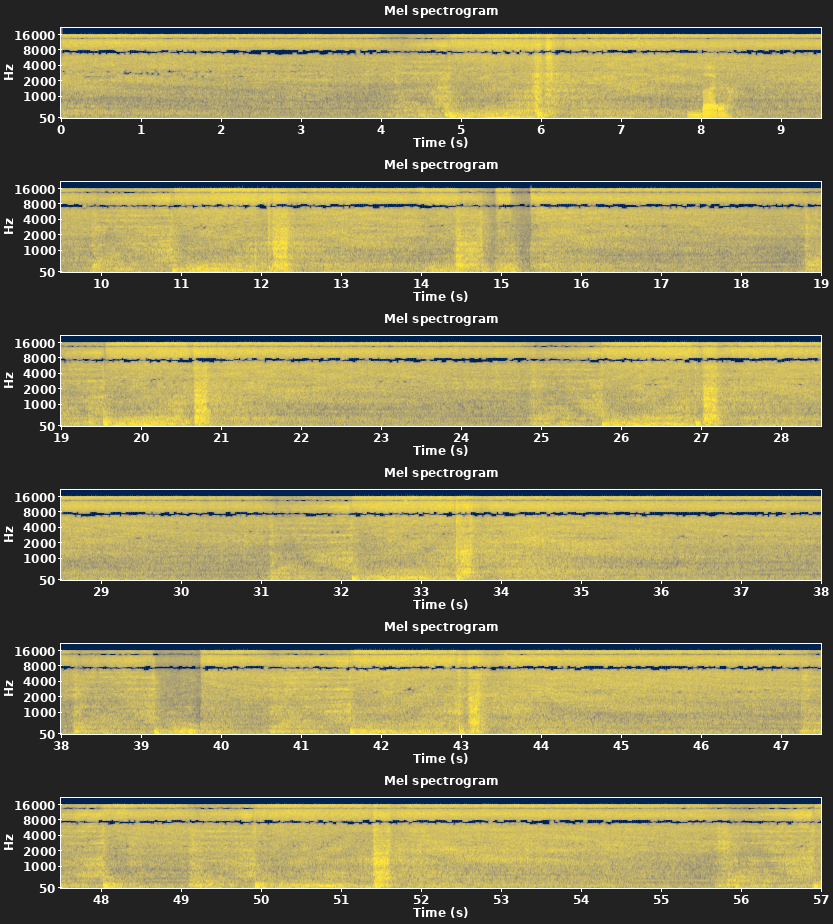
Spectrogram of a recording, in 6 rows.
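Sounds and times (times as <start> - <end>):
carpet extractor suction hiss: 0.0 - 57.0.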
